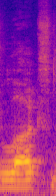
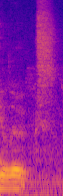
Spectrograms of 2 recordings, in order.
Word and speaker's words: Luchs: For whatever reason, our family says Lux, but really the pronunciation would be Luchs. – Right. – Luchs would be the more proper German pronunciation.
